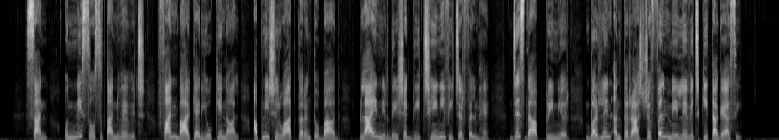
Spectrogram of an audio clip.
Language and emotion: Punjabi, neutral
